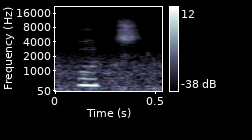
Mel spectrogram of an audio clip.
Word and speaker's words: Août: When you think about the letters, take away the Z and this is basically how you pronounce it, but it's written A-O-U-T. Oot.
